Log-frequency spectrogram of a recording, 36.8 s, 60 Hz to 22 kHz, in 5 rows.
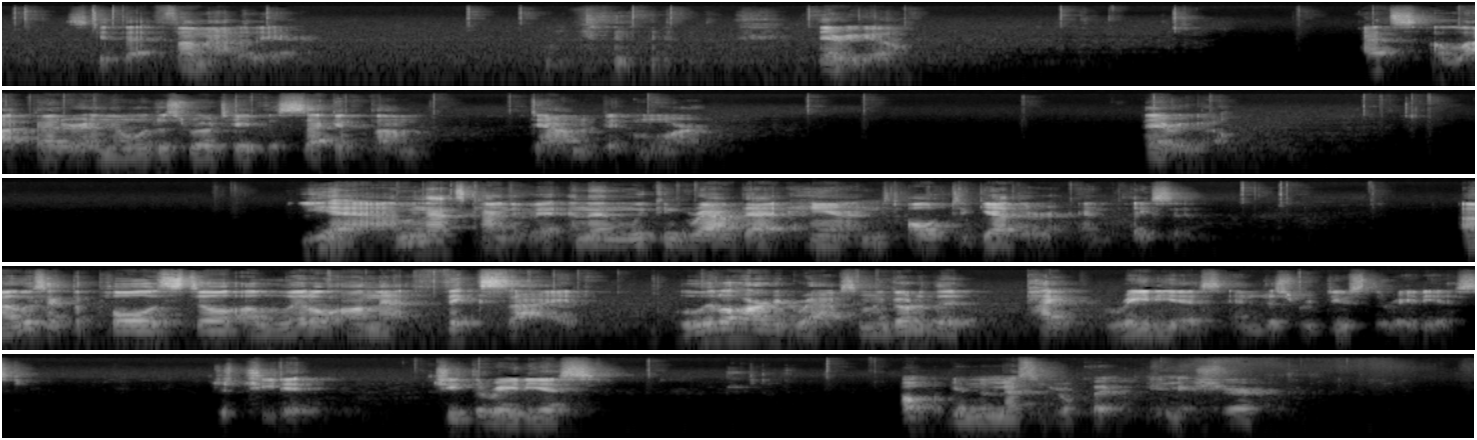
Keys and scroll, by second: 18.9 Delete.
